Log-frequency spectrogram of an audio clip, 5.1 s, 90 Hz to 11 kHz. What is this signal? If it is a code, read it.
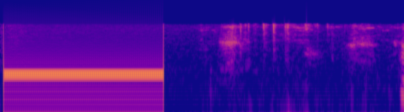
Ringback tone (North America), 440 + 480 Hz.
